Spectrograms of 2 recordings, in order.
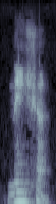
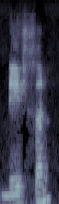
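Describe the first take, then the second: First: The ending is said with an 'sh' sound. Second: The ending is said with an 's' sound. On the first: The speaker calls it right. "have a sharp and uh, accurate pronunciation. That is nation" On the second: The speaker calls it wrong. "T I O N is shun, not sun. You were saying nation, something like that you talk"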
